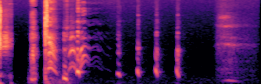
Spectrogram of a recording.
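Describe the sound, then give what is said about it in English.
A burst of loud, nasal duck quacks from a soundboard button sound effect, followed by four short, evenly spaced quacks and a faint final squawk, with no talking. “Nobody will ever spam the duck or sad horn button or anything like that.”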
